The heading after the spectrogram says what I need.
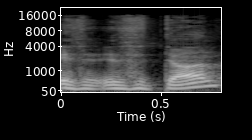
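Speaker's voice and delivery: frightened, halting, stammering voice. Retelling someone's reaction at the end: imitating someone scared. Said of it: "He was so, like, scared".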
